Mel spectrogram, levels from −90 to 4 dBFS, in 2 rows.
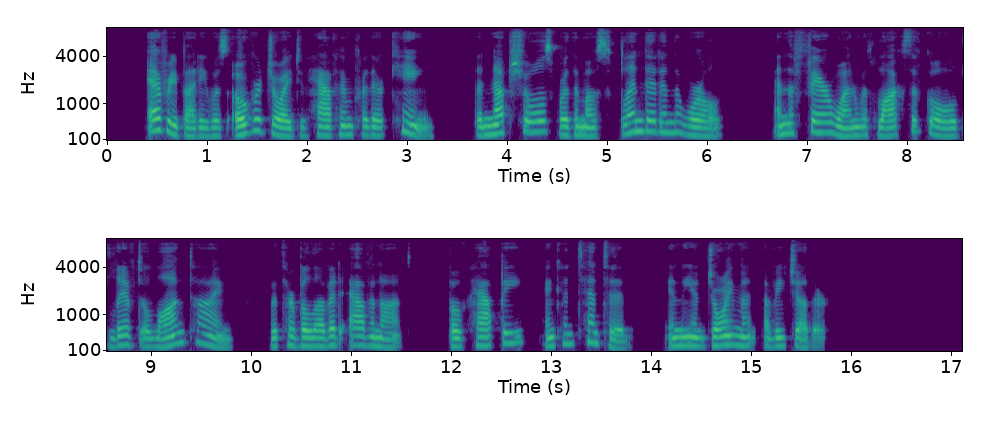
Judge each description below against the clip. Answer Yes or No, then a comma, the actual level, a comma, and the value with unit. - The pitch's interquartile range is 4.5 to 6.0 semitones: No, average, 3.8 semitones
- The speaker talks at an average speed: Yes, average, 160 wpm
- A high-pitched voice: No, medium, 180 Hz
